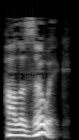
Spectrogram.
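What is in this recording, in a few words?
"holozoic", British English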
